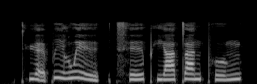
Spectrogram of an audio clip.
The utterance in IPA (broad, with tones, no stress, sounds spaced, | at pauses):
t̪ʰ ɥ ɛ̰˨˩ p i˥˧ l w e˥˩ ɪ̯ | t͡sʰ e˧˥ ɪ̯ pʰ j ä˧˥ t̪ a˥ n pʰ ʊ˧˥ ŋ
